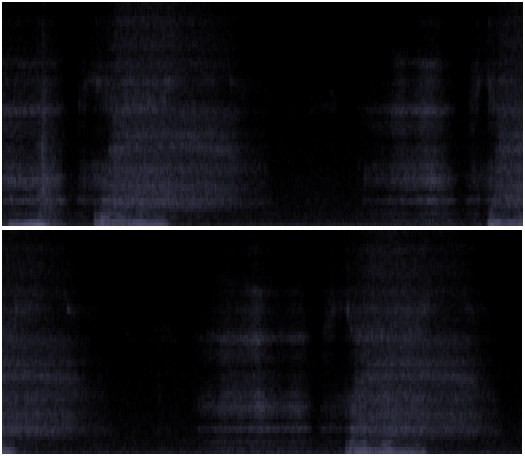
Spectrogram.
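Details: Woman sleeping at night, real-time recording: slow, regular breathing with soft snores on each inward breath and hissy outward breaths, about three cycles in ten seconds, quiet room.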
